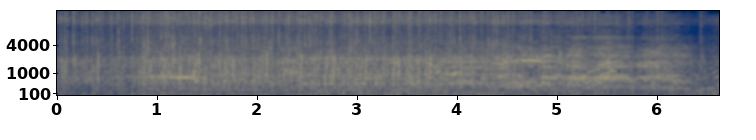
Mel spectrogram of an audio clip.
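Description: Loud, sustained crowd applause and cheering at a large Hindutva political rally in Ahilyanagar backing Sangram Jagtap, a dense roar of clapping mixed with shouts that swells and holds for several seconds.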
